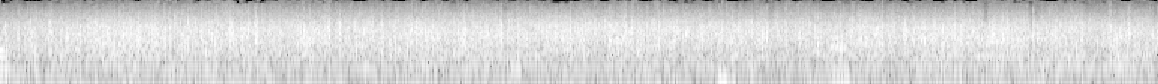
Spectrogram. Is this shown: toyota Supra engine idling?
no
